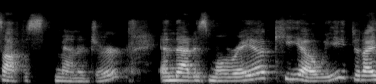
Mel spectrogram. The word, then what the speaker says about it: Maurea Kyioi: with the business office manager, and that is Maurea Kyioi.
